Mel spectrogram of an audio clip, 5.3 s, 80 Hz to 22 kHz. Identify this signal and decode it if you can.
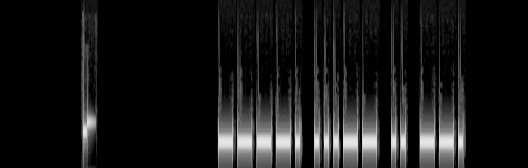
Morse code, heard as a keyed tone, about 25 wpm, 700 Hz. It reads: 93IG
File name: practice / 25wpm / Four Letter-Number Combinations - 25wpm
